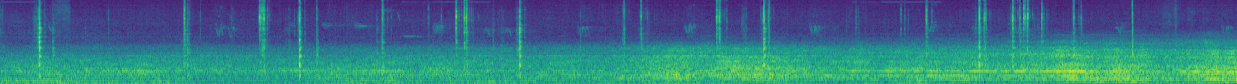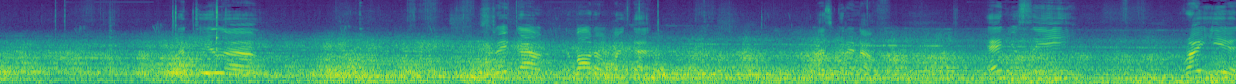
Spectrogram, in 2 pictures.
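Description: Adjustable wrench tightening a galvanized steel fitting onto a threaded pipe, with scattered sharp metal clicks and knocks as it turns. A steady engine drone in the background swells and is loudest in the second half.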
